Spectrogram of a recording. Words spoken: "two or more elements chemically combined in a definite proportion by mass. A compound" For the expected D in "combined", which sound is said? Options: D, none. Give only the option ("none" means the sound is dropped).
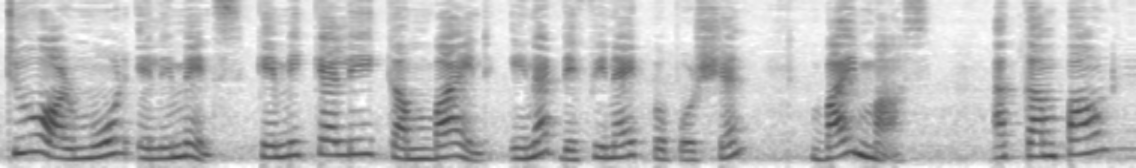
D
